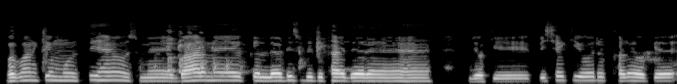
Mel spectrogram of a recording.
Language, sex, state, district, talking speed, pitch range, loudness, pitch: Hindi, male, Chhattisgarh, Raigarh, 185 wpm, 155-185 Hz, -17 LUFS, 170 Hz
